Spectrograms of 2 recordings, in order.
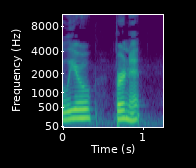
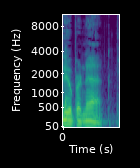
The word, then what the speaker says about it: Leo Burnett: Leo Burnett and Leo Burnett.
